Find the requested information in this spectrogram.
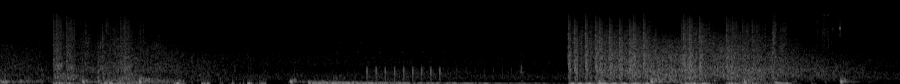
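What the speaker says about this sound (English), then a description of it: "Bit of heavy machine gun fire to the face there." Bursts of heavy machine gun fire from a BRDM armored car rattle in rapid strings inside a video game battle, loud and dense, with a brief gap of rumbling before a fresh, harsher volley erupts.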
